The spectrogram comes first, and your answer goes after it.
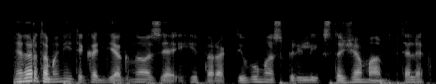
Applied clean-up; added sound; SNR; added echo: neural mask model DeepFilterNet 3.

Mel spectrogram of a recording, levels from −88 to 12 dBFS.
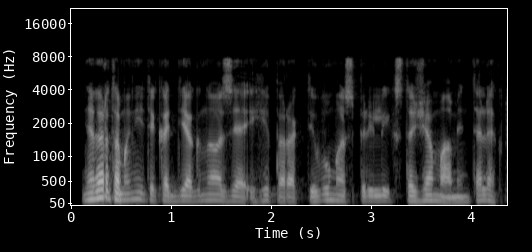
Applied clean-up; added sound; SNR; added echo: none; none; none; none.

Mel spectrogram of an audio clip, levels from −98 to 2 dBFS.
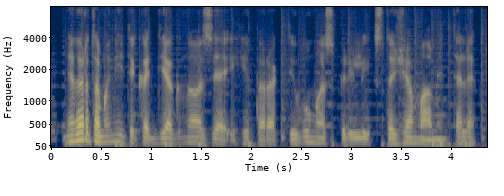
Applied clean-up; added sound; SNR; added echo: neural mask model RNNoise.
